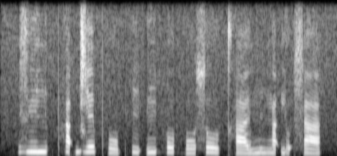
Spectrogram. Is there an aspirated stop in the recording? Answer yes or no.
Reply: yes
